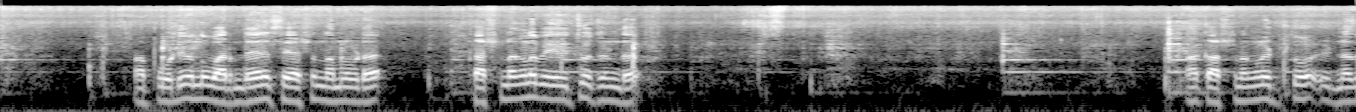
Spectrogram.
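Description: A wooden spatula stirs and scrapes vegetables frying in masala in a large metal pan, with a light sizzle. Three times a louder wavering pitched sound rises over it, about a second long each, about a second in, near the middle, and near the end.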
